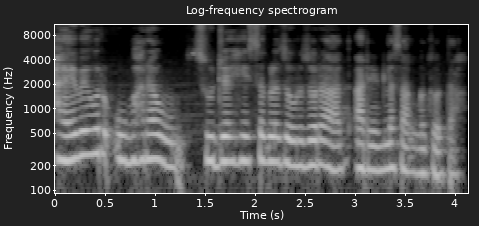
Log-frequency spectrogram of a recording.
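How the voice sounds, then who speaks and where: A woman narrating a family story in a steady, even storytelling read. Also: mid-range voice, normal speed, soft background music.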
